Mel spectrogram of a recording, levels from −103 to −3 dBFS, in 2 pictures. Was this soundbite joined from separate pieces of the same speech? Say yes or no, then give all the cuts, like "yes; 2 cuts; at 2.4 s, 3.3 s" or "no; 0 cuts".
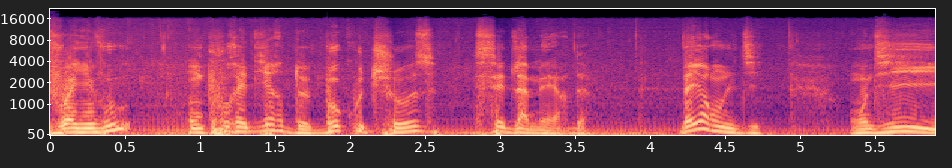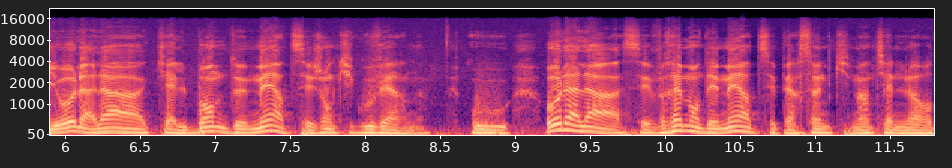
no; 0 cuts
